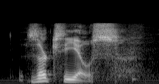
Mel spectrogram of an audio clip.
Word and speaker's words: Xerxios: Xerxios. Xerxios. Xerxi like the guy.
